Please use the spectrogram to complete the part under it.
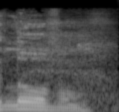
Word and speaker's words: Louisville: If you say anything other than that, then you're not, you're an outsider. – You don't know. – You'll be alienated quickly. – You have to say it like you have molasses in your mouth. – Louisville. There you go.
